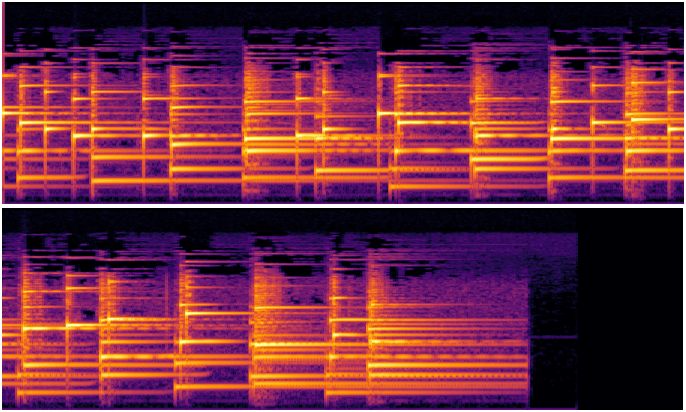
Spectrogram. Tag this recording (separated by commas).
Music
